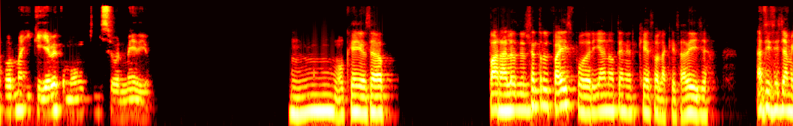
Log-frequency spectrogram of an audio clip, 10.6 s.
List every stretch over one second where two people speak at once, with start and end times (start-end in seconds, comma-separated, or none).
none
